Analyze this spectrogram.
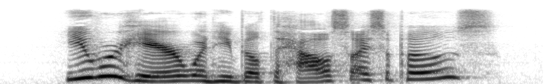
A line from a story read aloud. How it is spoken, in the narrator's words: My visitor laughed cheerfully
